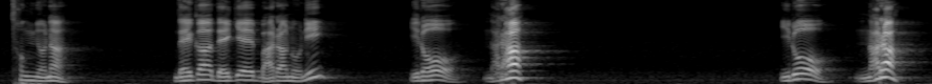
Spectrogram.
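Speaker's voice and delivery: drawn-out commanding call, rising at the end; Jesus' command. Retold or imitated. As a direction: command the dead youth to get up, slowly. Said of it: "그때 하시는 말씀이".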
